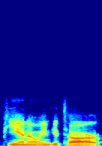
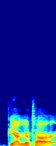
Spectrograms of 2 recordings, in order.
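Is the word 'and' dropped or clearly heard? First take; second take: clearly heard; dropped. First: It is said with 'and' clearly heard. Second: It is said fast with 'and' dropped. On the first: The speaker calls it right. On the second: The speaker calls it wrong.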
